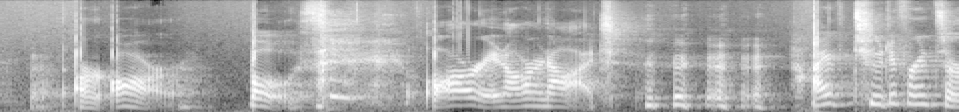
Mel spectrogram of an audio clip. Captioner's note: laughs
